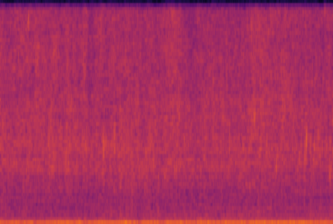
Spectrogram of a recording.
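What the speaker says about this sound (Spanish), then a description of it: "vamos a agregar la mantequilla" Butter sizzling and frying in a hot pan with powdered garlic and pepper, ready for shrimp fajitas; a steady, close, continuous crackle and hiss runs throughout with no talking.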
